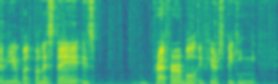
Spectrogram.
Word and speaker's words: ballista: It's technically more correct to say balliste like ballista ballista. Uh but you can say ballistas if you prefer as well. This is more correct from English point of view.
